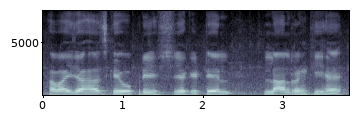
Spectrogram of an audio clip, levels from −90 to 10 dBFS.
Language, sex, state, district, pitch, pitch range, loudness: Hindi, male, Uttar Pradesh, Lalitpur, 155 Hz, 145-160 Hz, -14 LUFS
